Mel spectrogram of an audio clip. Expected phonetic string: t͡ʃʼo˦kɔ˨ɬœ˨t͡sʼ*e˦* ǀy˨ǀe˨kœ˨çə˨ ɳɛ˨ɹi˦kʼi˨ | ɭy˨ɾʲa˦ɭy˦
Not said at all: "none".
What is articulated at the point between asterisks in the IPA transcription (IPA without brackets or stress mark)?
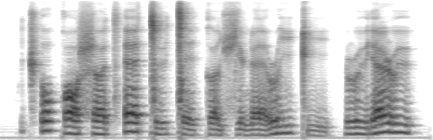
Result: ɛ˦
